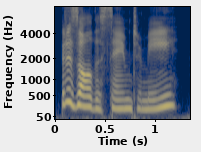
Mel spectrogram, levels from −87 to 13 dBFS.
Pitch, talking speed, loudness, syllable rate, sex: 220 Hz, 310 wpm, -20 LUFS, 6.0 syllables/s, female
